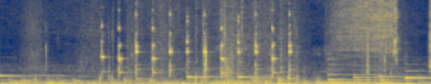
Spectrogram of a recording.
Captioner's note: mobile rings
